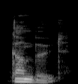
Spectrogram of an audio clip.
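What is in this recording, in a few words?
"gumboot" Australian English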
